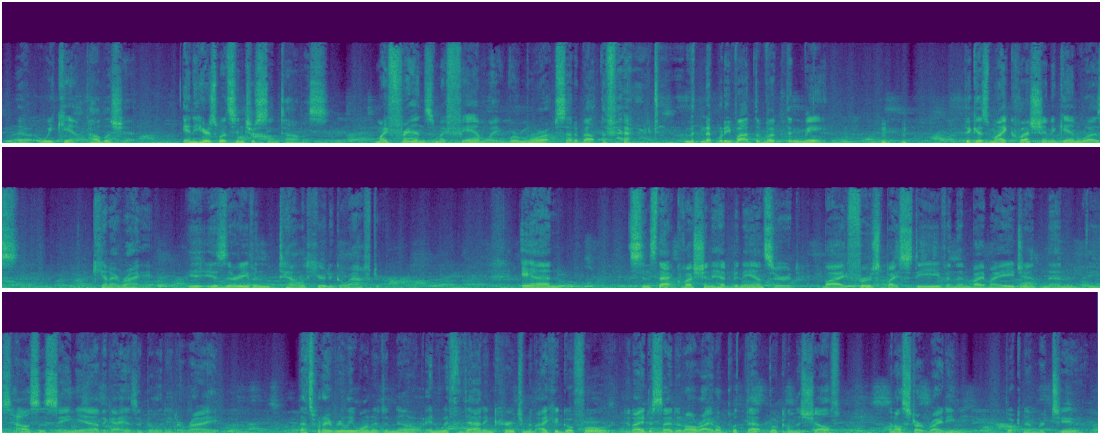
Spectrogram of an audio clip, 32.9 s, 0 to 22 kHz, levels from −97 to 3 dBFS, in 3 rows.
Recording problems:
murmuring crowd; loud; throughout; 8 dB below the speech

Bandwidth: 15.5 kHz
